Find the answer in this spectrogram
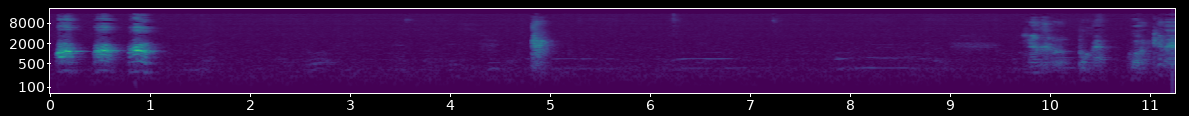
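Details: Noisy pet African grey parrot with three quick harsh calls, one short squawk after a long quiet stretch, then a jumble of rough, chattering notes at the end.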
